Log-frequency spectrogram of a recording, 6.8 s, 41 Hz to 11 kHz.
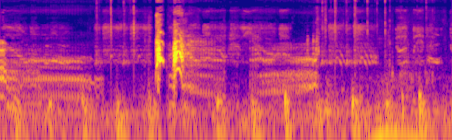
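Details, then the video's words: Indoors, pet dogs react to a talking Donald Trump pen toy with two sharp barks midway, amid the toy's droning electronic voice and soft background speech. "My Dogs Hate The Donald Trump Talking Pen From 7Eleven"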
